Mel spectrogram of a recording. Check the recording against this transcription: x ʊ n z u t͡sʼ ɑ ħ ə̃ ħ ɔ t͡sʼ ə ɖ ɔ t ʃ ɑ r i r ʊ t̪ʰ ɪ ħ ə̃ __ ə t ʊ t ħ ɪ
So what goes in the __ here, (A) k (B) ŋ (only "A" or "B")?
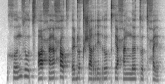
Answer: B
